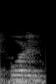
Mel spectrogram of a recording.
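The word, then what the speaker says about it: foreign: ठीक, यानी इसका उच्चारण कर रहे हैं, जी का उच्चारण इसमें हो नहीं रहा, जी का प्रोनाउंसिएशन नहीं हो रहा, यानी फॉरेन।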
